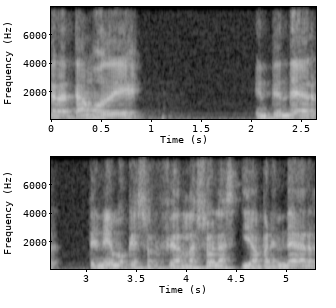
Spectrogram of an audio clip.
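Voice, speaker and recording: This man's fairly high voice stays fairly even in intonation. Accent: Rioplatense. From Argentina. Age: 60s. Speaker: communication consultant. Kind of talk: interview.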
